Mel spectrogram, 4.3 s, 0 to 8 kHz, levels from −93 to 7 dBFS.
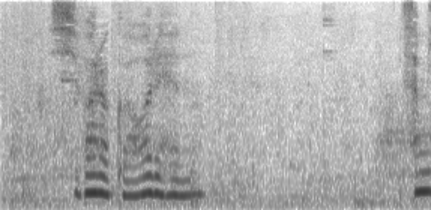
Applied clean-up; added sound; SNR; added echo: none; Water / Splash, splatter; 19 dB; none.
